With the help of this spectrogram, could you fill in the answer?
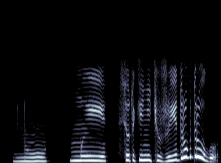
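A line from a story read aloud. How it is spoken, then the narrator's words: Hesitant objection. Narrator (Russian): неуверенно возразила она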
